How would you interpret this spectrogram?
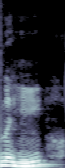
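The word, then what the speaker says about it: know: है मैं डोंट मीस नहीं नो मीस होता है जानना इस नो वर्ड में के साइलेंट होता है के के बाद कभी एन आ जाएगा ना तो के साइलेंट रहेगा कुछ वर्ड आपको बता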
